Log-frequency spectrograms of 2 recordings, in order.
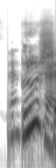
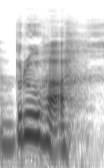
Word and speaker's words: Bruxa: I was pronouncing it like Spanish H, like the J, the H, but it's Bruxa, okay. Not Bruja.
